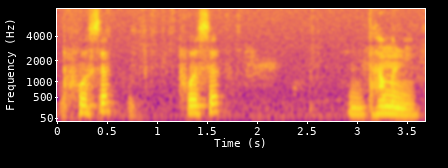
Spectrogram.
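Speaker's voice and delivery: फुसफुस stretched very slowly, each syllable long; very slow dictation of फुसफुस; drawn out. Shown as a demonstration. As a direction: drag out फुसफुस for students to copy. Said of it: "याद रखिएगा".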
